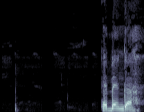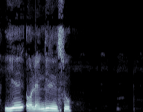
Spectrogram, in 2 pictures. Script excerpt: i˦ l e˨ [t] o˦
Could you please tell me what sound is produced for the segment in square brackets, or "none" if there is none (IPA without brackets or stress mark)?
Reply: s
